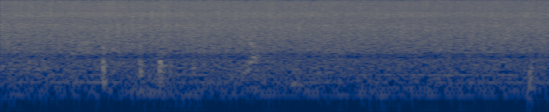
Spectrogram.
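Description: Burger patties, bacon and sliced onions sizzling steadily on a hot Blackstone flat-top griddle.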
